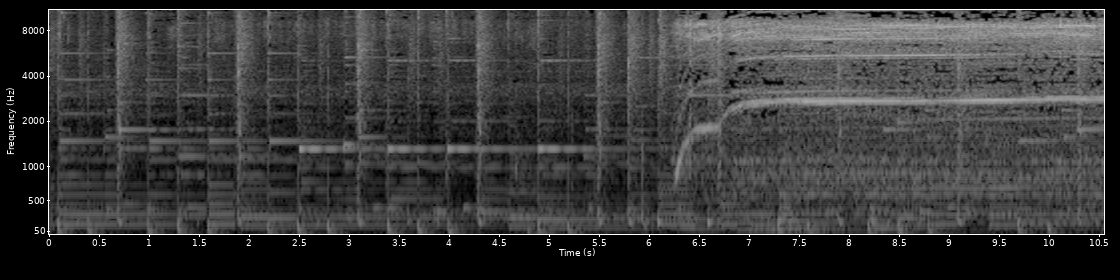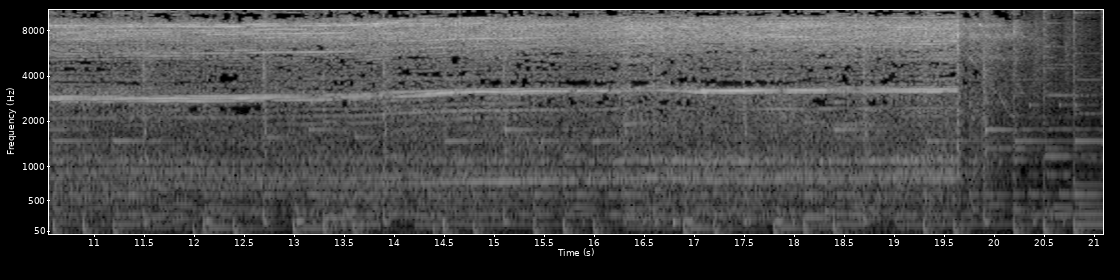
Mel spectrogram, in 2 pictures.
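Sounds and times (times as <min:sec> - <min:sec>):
background music: 0:00.0 - 0:21.0
electric hand mixer whining: 0:06.2 - 0:20.8
beaters churning batter: 0:06.3 - 0:20.0.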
